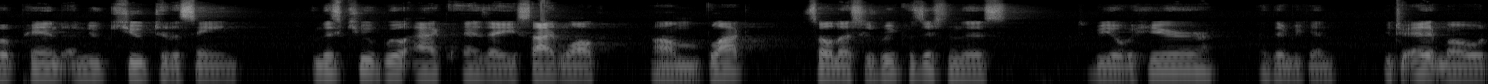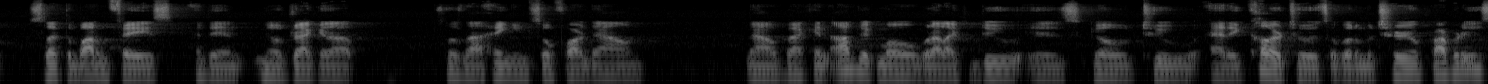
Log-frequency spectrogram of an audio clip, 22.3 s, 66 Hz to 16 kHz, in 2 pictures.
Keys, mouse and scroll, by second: 0.3-1.5 drag, 2.9 shift+a, 6.4-7.1 drag, 7.6 click, 8.1 click, 9.2 shift+middle click, 9.3 middle click, 9.6 click, 9.9 shift+middle drag, 10.4 scroll up 1, 10.5 middle drag, 10.8 click, 11.5 click, 12.5 middle drag, 12.9 click, 13.1 shift+middle click, 13.4 click, 13.6 click, 14.0 Tab, 14.1 middle click, 14.2 click, 14.3 middle click, 14.8 g, 17.3 Tab, 18.6-19.0 shift+middle drag, 22.2 click.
